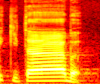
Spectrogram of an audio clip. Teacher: با پر ہم قلقلہ کریں گے، آواز میں جنبش پیدا کریں گے. کتابہ اگر وقف کی صورت میں پڑھتے ہیں تو پھر اس کی لاسٹ والی جو حرکت ہے اس کو ہم ساکن بنائیں گے، کتاب.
